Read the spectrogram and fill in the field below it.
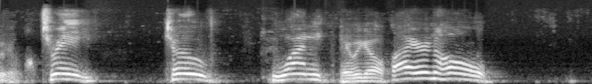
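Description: An elderly man shouts loudly.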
